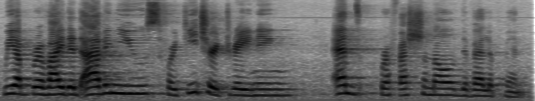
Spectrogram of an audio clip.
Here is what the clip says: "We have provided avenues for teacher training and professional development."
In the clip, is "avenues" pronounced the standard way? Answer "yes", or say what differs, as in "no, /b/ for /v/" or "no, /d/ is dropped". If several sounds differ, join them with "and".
no, /s/ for /z/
